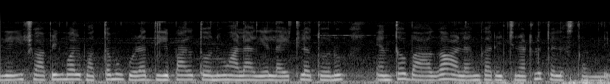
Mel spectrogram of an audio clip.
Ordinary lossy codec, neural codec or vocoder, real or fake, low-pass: none; none; real; none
